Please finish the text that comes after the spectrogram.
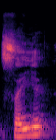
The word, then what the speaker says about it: psi: ஸோ பிஎஸ்ஐ சை அப்படின்னு நம்ம பி சைலண்டில் இதை உச்சரிக்கிறோம்.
